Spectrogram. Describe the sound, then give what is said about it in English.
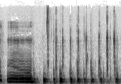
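A short hummed vocal tone, then a quick run of crisp clicks from typing on a computer keyboard, keys tapped in an uneven but steady rhythm. “I just enjoyed the fact that as you were doing this, and you weren't thinking of anything as I was typing it.”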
